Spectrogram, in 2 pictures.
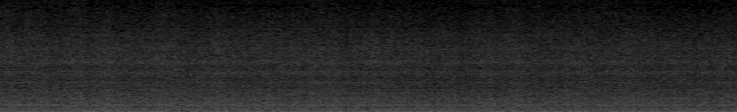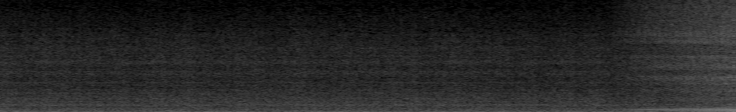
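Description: A small propeller plane's engine drones steadily from inside the cockpit.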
